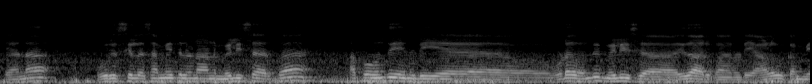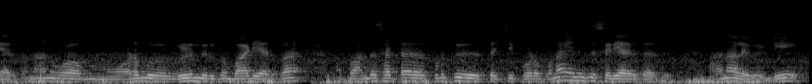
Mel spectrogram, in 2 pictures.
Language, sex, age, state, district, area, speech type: Tamil, male, 60+, Tamil Nadu, Viluppuram, rural, spontaneous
